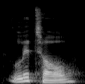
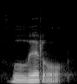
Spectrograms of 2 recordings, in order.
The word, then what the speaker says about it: little: When you see TLE or TTLE, phonetically the T is between vowels. And for this reason, the T changes to a fast D in American pronunciation. That's why we do not say little, we say little.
